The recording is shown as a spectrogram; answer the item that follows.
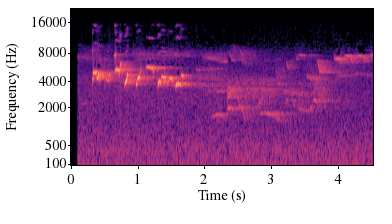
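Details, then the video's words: A robin sings a quick burst of high, thin, sweet notes for about a second and a half, then a fainter, lower falling warble over soft outdoor hiss. "robin birds song"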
